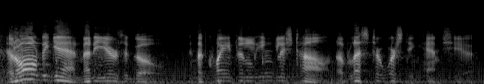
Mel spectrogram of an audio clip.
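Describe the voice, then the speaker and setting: Pompous English lord, noisy old radio. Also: male voice, a little high, very animated. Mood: grandly self-important. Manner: grandiose, deliberate. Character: pompous English lord, boastful industrialist narrating his life. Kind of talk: 1940s radio comedy sketch.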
